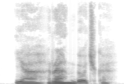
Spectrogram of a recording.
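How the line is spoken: Relieved exhale. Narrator (Russian): с облегчением выдохнул лор

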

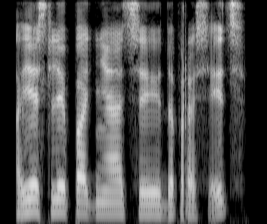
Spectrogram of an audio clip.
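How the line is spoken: Suggesting. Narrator (Russian): предложил другой маг

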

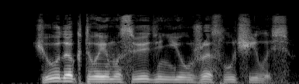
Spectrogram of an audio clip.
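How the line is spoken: Dry, the boss. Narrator (Russian): сухо сказал шеф

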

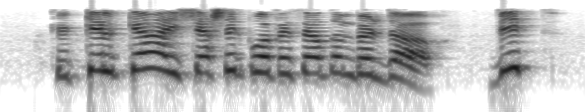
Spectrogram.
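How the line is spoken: Suddenly shrill. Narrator (French): dit alors Percy d'une voix soudain aiguë

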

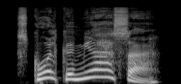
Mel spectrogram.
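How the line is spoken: Delighted exclamation. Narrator (Russian): восторженно воскликнула Ньюру

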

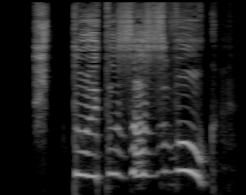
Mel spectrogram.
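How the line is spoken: Terrified young hedgehog screaming. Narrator (Russian): в ужасе закричала ежинка

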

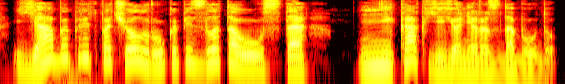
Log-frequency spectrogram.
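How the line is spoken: Quiet. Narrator (Russian): Фома тихо произнес

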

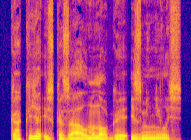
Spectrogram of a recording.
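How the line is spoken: Quiet. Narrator (Russian): тихо сказал Крул

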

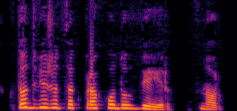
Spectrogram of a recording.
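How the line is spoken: Calm question. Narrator (Russian): спокойно спросил новый предводитель

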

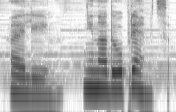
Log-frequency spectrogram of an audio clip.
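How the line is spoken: Almost tender. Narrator (Russian): почти ласково сказала Мэва

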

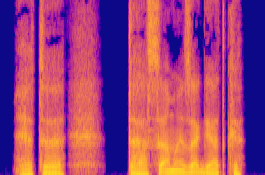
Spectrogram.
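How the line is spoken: Timid question. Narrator (Russian): робко спросил

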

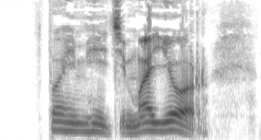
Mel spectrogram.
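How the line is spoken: Sigh. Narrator (Russian): Гарвуд вздохнул

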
